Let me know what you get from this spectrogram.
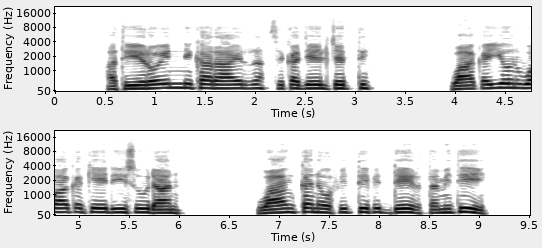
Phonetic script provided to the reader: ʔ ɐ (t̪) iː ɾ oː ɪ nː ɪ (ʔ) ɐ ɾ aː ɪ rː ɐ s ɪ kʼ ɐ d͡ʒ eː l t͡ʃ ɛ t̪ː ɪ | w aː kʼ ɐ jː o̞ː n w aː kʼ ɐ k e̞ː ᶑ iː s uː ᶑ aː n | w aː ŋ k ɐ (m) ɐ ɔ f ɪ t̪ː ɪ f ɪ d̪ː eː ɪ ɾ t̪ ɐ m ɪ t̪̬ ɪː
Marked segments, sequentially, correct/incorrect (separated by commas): correct, incorrect, incorrect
